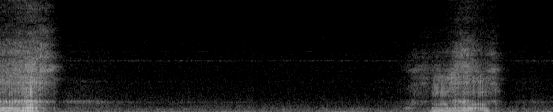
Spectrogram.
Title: #snoring #snoringsleepingsoundeffect #snoringsounds #snoringasmr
